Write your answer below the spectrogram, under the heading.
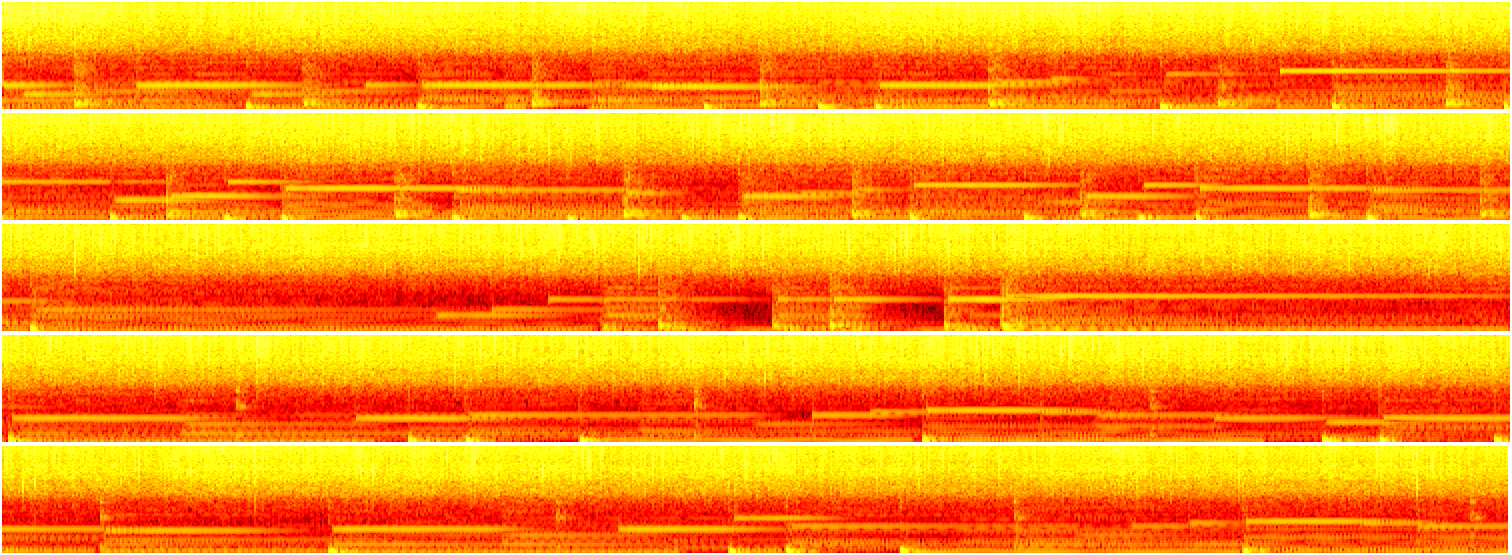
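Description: Food frying in hot oil in a pan, sizzling steadily, with background music playing a melody over a bass line.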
